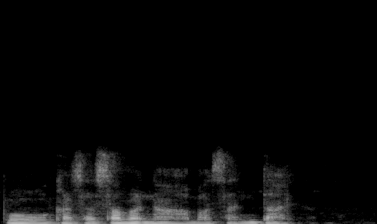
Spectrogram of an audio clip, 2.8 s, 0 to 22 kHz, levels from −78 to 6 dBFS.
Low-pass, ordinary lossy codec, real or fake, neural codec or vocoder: 7.2 kHz; Opus, 32 kbps; real; none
